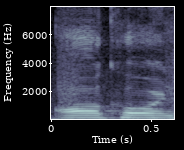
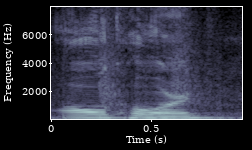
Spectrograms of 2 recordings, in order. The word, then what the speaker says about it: Alcorn: This is my guy, former student, graduate of Alcorn State. I gotta say it right, Alcorn, not Alcorn. I used to say Alcorn.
